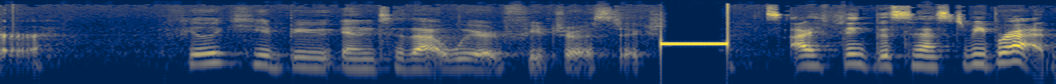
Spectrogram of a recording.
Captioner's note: beeping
